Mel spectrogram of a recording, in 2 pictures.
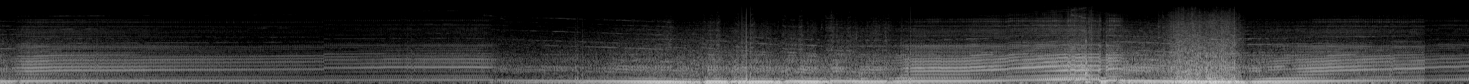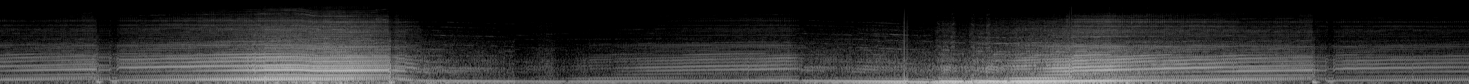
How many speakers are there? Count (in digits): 0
